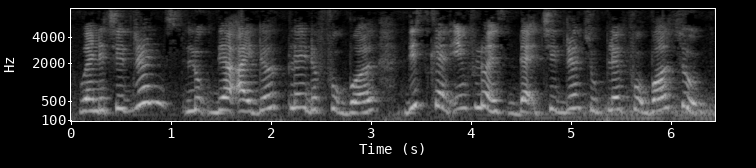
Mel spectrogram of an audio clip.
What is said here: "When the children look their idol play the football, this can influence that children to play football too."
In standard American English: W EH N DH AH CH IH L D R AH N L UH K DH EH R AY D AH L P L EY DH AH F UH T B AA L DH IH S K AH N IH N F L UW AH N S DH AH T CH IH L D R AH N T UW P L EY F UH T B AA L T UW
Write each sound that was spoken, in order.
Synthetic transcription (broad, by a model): W EH N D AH CH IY L D R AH N L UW K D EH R AY D AH L P L EY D AH F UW T B AA L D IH S K AH N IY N F L UW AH N S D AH T CH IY L D R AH N S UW P L EY F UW T B AA L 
